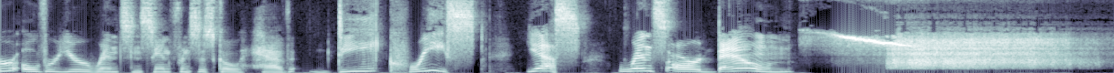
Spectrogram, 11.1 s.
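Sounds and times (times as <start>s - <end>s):
speech: 0.3s - 8.2s, 8.8s - 9.5s
bomb dropped from a plane sound effect: 8.1s - 11.1s.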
